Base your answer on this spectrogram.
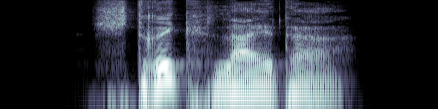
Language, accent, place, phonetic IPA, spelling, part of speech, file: German, Germany, Berlin, [ˈʃtʁɪkˌlaɪ̯tɐ], Strickleiter, noun, De-Strickleiter.ogg
- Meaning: rope ladder (flexible ladder)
